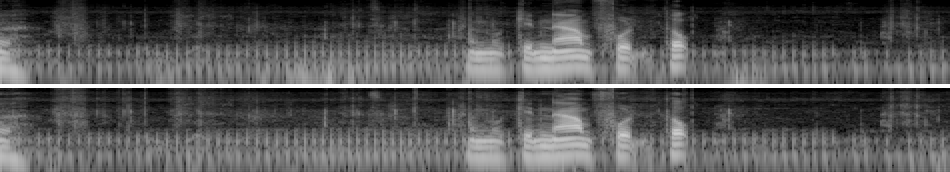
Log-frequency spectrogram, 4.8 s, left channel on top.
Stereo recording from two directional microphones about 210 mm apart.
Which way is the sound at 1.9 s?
50° right (ahead or behind).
